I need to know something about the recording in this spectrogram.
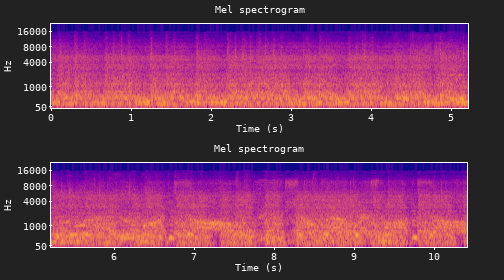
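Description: Distorted electric guitar playing a djent-style metalcore riff through a floor multi-effects processor, loud and without a break.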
